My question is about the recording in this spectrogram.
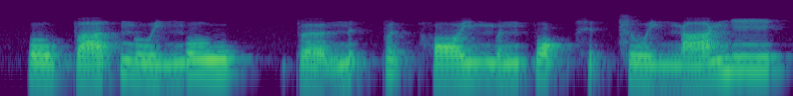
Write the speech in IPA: o˨ w p aː˨˥ t̚ n̪ uː˨ j ŋ o˥ w | p œː˨˩ n̪ ɪ˧ k̚ p ɵ˨ t̚ h ɔː˨˧ j m ɵ˨˧ n p ɔː˧ k̚ h ɪ˧ k̚ s uː˨ j ŋ aː˨˥ ŋ iː˥

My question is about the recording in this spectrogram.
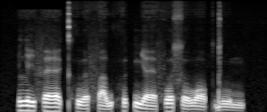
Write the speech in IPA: l i˥˨ f ɛː˧ kʰ u˩˧ ə̯ f a˩˧ w h u˧˥ t̚ ɲ ɛː˧˩ f o˧˥ s o˩˧ ʋ ɔː˧˩ k̚ d u˧˩ m

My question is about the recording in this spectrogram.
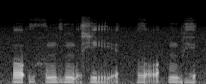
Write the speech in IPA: ɔ ʔ ṳ h ʊ ŋʷ i̤ ŋʷ ɛ̰ x i rʲ ɛ̰ | ð ɔ̰ | m b e̤

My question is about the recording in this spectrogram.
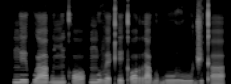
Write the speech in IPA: ŋ eː˦ kʷ aː˨˦ b ʊ˨ ɲ ũ˨ kʰ ɔ˨ | ŋ ʊ˦˨ v ɛ˨ kʰ e˨ kʼ ɔ˦˨ r a˦ ɡʷ ɪ˨ b uː˦ ɣ uː˨ d͡ʒ ɪ˦ kʼ a˨

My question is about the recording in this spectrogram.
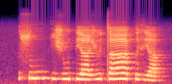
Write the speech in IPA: s uː k i ʒ u pʲ aː ʒ ʉ t aː k ə vʲ a

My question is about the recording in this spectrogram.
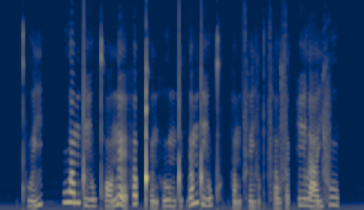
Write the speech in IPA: kʷʰ e˨˥ j | w ɐ˥ m t̪ iː˨˧ w kʰ ɔː˨˥ n ɛː˨˩ h ɐ˥ p̚ kʰ ɵ˨˩ n h uː˨ m t̪ ɪ˨ k̚ l ɐ˥ m t̪ iː˨˥ w kʰ ʊ˨˥ k̚ h ɐ˨˧ m t͡sʰ e˧ j l ʊ˧ k̚ t͡sʰ ɐ˨˩ w s ɐ˨˥ k̚ h iː˧ l aː˨˧ j f uː˥ p̚

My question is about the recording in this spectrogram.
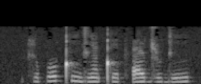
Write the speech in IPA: t͡ɕ o p o ǃʰ ĩ d͡ʑ æ̃ ǃʰ e t͡sʼ æ ɖ͡ʐ u d͡ʑ ĩ

